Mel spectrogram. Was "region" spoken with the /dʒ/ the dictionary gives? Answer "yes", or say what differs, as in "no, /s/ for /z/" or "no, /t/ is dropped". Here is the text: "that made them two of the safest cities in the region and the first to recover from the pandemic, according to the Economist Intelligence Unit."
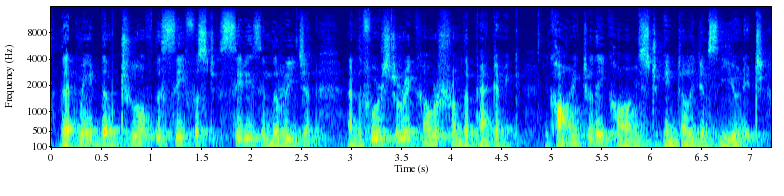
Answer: yes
